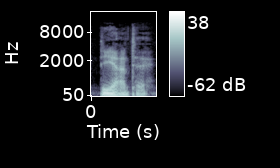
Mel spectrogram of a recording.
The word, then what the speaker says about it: Deante: Sincerely, is it Dante? D-E-A-N-T-E? Deante? Spell that again. D-E. It's like Dean and T-E. Dean T? Deante? Deontay.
